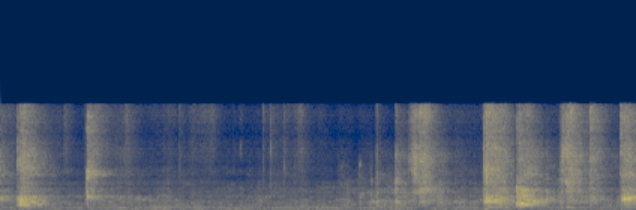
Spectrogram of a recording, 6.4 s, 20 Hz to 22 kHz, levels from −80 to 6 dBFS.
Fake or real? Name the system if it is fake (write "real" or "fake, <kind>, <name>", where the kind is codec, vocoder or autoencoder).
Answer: fake, codec, SNAC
